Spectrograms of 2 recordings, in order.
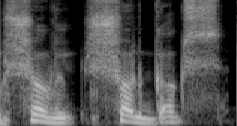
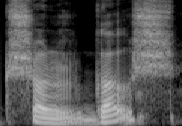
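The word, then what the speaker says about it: Czolgosz: Et voilà ce Léon Kshoglos. Je sais pas si j'arriverai à le dire. Ça s'écrit avec beaucoup de Z et de S, comme tous ces noms polonais. Kshoglos.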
